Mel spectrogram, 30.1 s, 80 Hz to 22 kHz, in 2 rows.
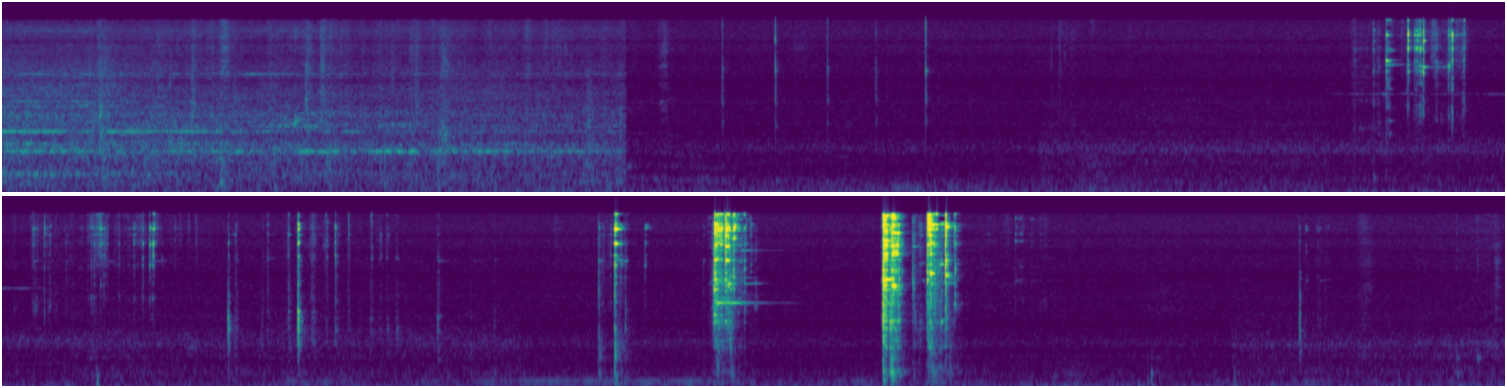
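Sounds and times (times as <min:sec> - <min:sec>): small metal nozzles clinking: 0:13.5 - 0:16.8, 0:21.1 - 0:22.8.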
